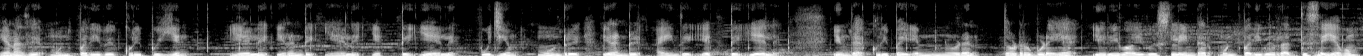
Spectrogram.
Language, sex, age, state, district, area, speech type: Tamil, male, 18-30, Tamil Nadu, Salem, rural, read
